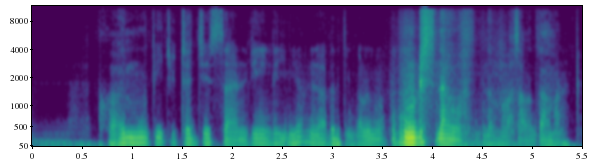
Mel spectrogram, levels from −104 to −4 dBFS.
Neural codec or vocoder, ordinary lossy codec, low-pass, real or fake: codec, 16 kHz in and 24 kHz out, 0.4 kbps, LongCat-Audio-Codec, four codebook decoder; MP3, 64 kbps; 10.8 kHz; fake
